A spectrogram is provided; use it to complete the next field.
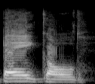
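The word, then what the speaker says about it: Boegehold: his name bold Bagel okay um just think B gold that's more or less how it's pronounced yeah um and so he writes constantly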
